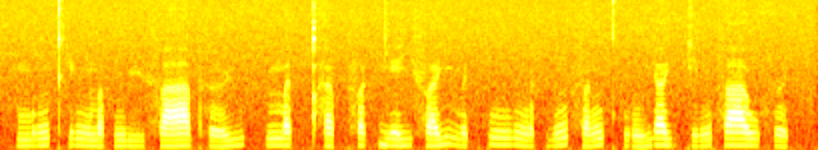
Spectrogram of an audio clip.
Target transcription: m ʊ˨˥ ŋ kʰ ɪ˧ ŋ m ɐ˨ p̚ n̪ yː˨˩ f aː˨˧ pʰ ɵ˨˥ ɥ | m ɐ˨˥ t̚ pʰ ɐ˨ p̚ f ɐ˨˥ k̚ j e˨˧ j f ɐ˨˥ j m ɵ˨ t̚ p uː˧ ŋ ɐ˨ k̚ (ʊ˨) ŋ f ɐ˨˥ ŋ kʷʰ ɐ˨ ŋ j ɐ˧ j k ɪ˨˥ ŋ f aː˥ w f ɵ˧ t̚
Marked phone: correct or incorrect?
incorrect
